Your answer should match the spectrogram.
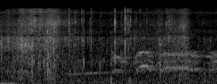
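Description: A rooster crowing once, faintly: one long call that begins about half a second in and rises, then holds. Underneath are light rustles and crackles of dry leaf litter.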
